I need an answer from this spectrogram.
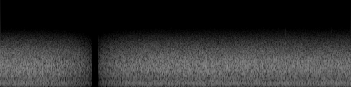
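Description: Steady rushing rumble of a passing train, even in level. It cuts out abruptly for a split second about a second in, then carries on unchanged.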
